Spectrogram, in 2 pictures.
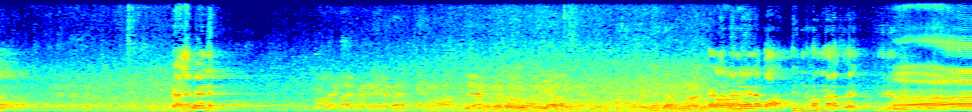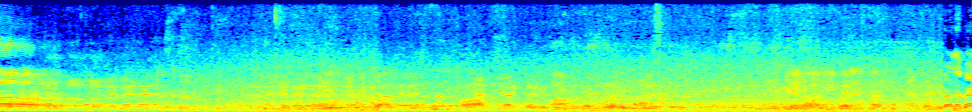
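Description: A young man talks with animation into a microphone, heard through loudspeakers in a large room.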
